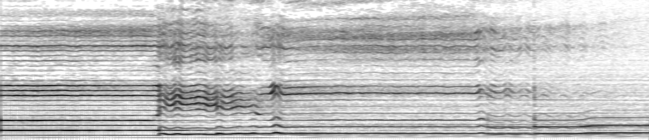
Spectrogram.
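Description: Vietnamese folk-style music: a melody of long held notes over a steady low accompaniment, stepping up to a higher note about a second and a half in and decorated with short trills.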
